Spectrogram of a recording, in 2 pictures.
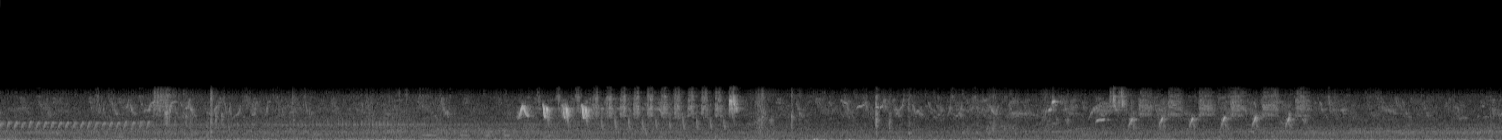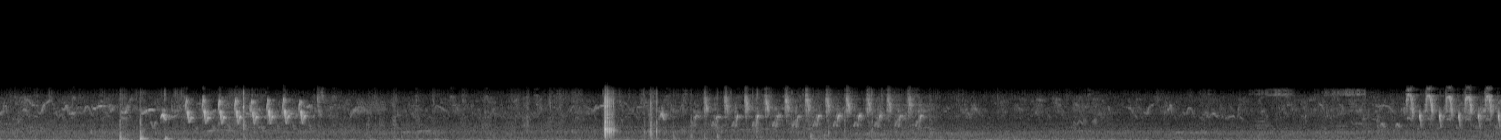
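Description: Songbirds singing in phrases of fast, evenly repeated high notes, each phrase lasting one to three seconds, with pauses between, over a steady low hum. A single sharp click stands out about two-thirds of the way through.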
